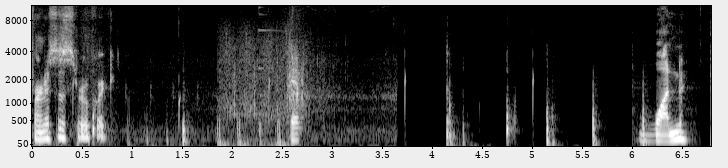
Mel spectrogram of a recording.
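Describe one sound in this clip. A pickaxe chips at stone with quick, dull knocks.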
